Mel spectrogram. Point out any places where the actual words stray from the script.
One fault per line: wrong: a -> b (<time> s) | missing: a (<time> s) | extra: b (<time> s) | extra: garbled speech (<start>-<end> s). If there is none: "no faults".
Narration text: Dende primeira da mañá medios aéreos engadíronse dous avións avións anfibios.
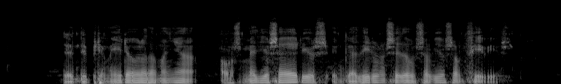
extra: hora (1.3 s)
extra: aos (2.2 s)
missing: avións (4.5 s)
